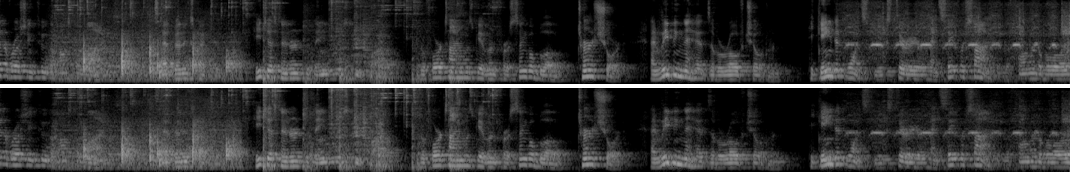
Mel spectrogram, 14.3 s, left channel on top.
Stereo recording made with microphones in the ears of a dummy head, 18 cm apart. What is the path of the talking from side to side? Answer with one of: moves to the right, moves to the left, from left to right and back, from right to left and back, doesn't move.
from left to right and back.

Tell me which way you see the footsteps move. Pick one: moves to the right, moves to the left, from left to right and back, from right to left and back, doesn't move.
moves to the right.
